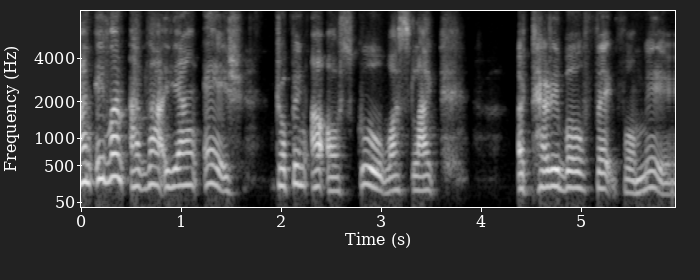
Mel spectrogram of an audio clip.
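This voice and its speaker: A woman with lively intonation at a fairly slow pace, on a very clean recording with a silent background. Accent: Malaysian. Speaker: speaker telling life story.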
